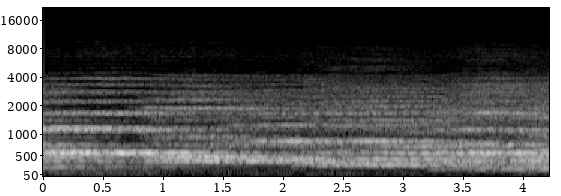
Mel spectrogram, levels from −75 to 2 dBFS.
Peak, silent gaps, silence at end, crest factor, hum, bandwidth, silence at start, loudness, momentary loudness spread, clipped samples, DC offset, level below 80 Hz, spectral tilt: -6 dBFS; none; 0 s; 14 dB; none; 9.8 kHz; 0 s; -21 LUFS; 5 LU; under 0.1%; under 0.1%; -66 dBFS; -5 dB/octave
